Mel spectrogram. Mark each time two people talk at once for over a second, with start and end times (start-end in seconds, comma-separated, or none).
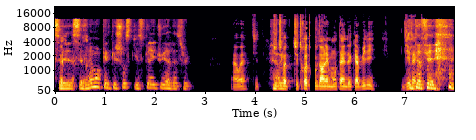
none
